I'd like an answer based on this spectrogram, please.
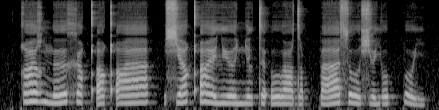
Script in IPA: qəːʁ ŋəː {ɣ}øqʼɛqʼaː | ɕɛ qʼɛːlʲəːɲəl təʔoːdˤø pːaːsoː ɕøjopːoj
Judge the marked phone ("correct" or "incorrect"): incorrect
